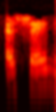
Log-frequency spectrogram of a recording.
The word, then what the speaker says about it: Eche: And it's actually a word that originally I don't know what the pronunciation is supposed to be, so I just decided to pronounce it Eche because I think it sounds very chic and upmarket. And since nobody knows how it's supposed to be pronounced, then I can define it myself.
